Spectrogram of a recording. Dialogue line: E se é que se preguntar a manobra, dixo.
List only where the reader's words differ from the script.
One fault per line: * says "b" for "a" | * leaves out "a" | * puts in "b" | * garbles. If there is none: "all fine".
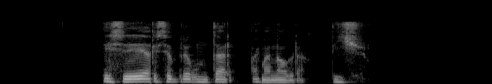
all fine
